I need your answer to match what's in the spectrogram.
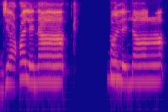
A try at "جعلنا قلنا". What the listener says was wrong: نہیں ناک میں بھی نہیں جائے گا، ناک میں جا رہا ہے.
